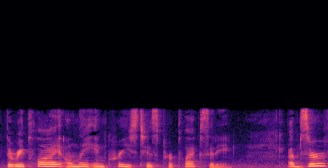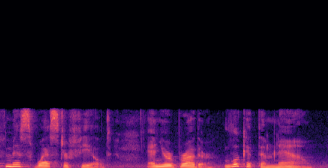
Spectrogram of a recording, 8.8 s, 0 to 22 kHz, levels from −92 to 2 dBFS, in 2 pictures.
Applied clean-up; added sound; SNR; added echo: none; none; none; none.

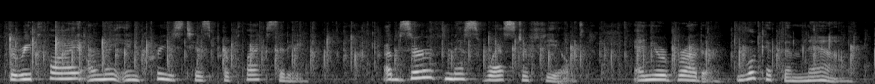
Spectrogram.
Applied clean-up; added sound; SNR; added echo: none; Applause; 13 dB; none.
